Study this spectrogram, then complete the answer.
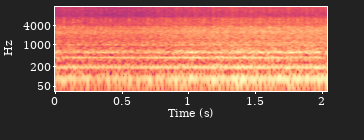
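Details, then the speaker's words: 2004-08 Acura TSX at idle after replacing the power steering pump O-rings and running five minutes: steady, even hum, no whine or groan; noise gone, though the fluid is orange and bubbling, still to be diagnosed. "as you hear it is not making the noise any longer so all it took was o-rings very easy to fix"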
